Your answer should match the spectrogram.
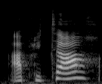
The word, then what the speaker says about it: À plus tard: À plus tard, the D is silent. But I'm going to say to you, see you soon.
